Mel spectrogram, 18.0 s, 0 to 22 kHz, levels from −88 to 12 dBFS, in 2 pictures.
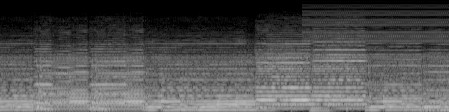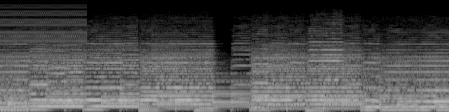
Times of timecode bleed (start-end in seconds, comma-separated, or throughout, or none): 6.04-10.72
